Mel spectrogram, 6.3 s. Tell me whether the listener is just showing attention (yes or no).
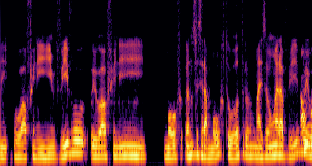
yes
